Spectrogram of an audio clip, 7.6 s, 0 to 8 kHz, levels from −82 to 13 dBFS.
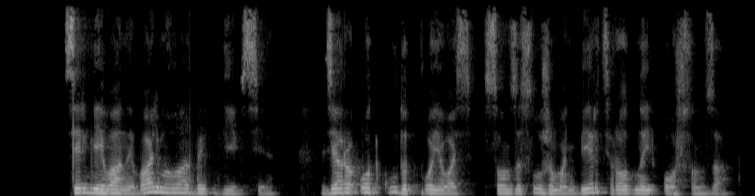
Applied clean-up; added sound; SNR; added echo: neural mask model DeepFilterNet 3.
